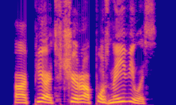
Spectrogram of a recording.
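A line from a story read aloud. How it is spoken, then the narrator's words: Displeased grumble, heavy sigh. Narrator (Russian): За недовольным ворчанием последовал тяжелый вздох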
